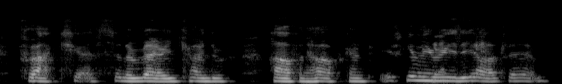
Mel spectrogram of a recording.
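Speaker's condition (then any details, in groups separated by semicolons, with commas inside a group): Cerebral palsy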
